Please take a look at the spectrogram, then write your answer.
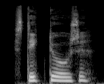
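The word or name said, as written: stikdåse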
